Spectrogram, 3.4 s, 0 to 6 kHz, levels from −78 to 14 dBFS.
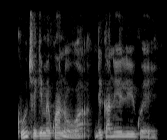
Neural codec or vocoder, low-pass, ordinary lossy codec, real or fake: none; 5.4 kHz; none; real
